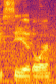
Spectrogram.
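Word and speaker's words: Ceodore: His name is actually Theodore. Theodore. It's spelled the same as Theodore, but the TH is replaced with a C.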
